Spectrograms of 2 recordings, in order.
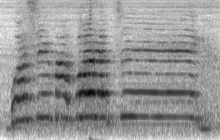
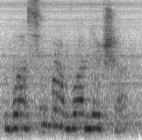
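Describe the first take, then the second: First: It is shouted loudly. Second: It is said at normal volume.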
